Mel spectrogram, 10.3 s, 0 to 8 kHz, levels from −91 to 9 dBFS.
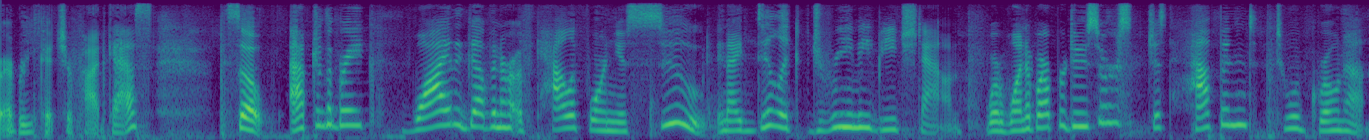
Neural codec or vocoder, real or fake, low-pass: codec, 16 kHz, 0.8 kbps, ZipCodec; fake; 7.2 kHz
